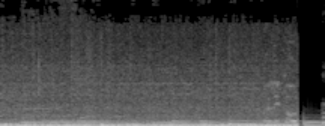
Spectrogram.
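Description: A loud, steady low rumble with hiss, with faint music and voices beneath it.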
